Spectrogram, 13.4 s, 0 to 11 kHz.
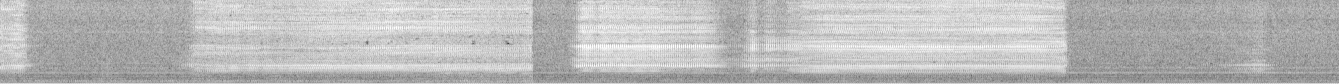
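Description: Bench grinder motor running with a steady electric hum, and a harsh hiss each time a vise casting is pressed against the spinning wheel: contact in stretches of a few seconds, from about 2 to 4.5 seconds in and from about 6 to 10.5 seconds in, with a light touch near the end.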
